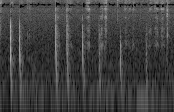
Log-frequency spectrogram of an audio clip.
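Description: A plastic stylus tip writes strokes on an iPad's glass screen covered with a matte, paper-like plastic film, the tablet lying flat. A series of short, dry taps and light scratches sound with no ring, spaced irregularly over a soft low hiss.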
